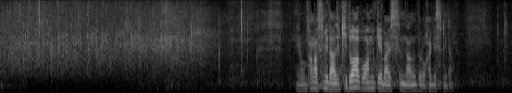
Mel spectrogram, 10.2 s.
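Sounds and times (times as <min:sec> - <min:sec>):
applause welcoming the pastor: 0:00.0 - 0:04.4
speech: 0:06.0 - 0:09.2.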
